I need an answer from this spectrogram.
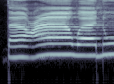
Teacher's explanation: karena ada Alif didahului fathah maka panjang ainnya dua harakat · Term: Mad thobii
